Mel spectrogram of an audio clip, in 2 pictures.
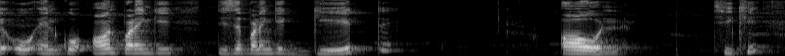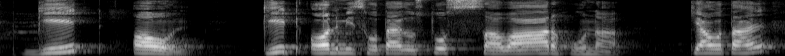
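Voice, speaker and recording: A man's voice: sits high, darkish tone. A man from rural India teaches English to Hindi speakers, sounding out each letter and then drawing out every meaning word by word. He keeps checking in with the listeners. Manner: spells letters out and repeats meanings slowly, keeps asking "okay?". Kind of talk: Hindi lesson spelling out English phrases.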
